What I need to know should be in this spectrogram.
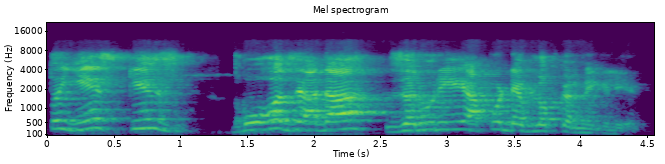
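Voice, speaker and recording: A man's voice: extremely high pitch, animated, a little slow, a bit bright, echoey room, dull audio. A male college lecturer with a Gujarati accent, teaching an online class and checking in with his students again and again. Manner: mixes Hindi, Gujarati and English, asks "right?" often.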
